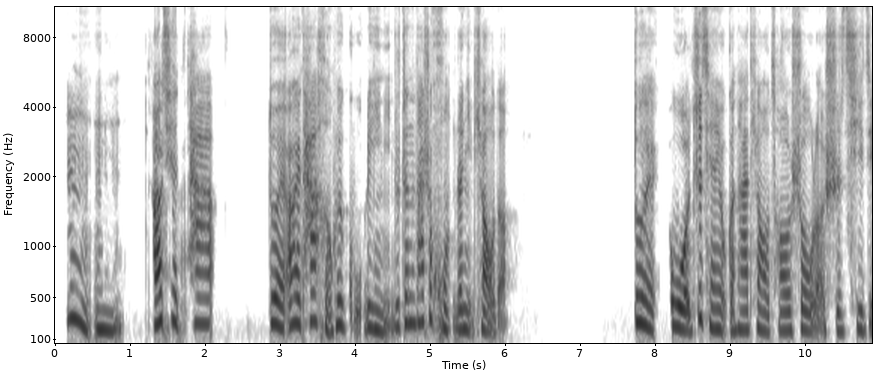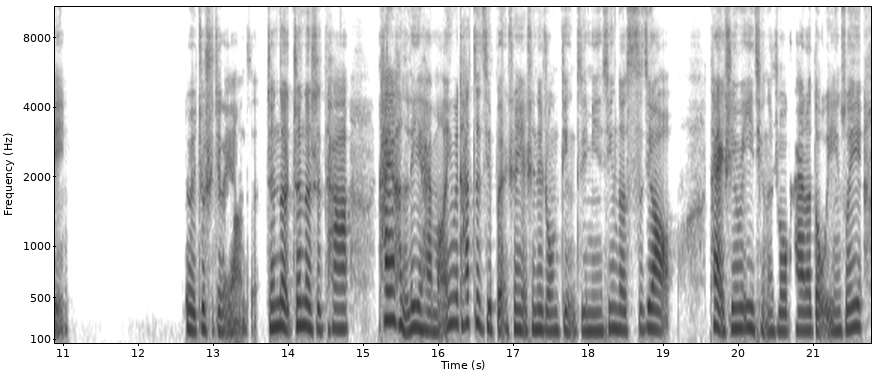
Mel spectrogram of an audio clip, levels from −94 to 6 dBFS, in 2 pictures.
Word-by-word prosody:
嗯， 275 -10 +2
嗯， 190 +1 0 0.4
而 240 +2 +10
且 270 -2 -1
他 245 0 -1 0.7
对， 245 -5 +4
而 230 +4 +3
且 245 - +4
他 270 +3 +2
很 270 - -3
会 235 0 +2
鼓 205 - -8
励 200 -2 +1
你， 200 - -5
就 215 - -3
真 255 +3 0
的， 250 - 0
他 260 0 +1
是 295 - 0
哄 205 -8 -2
着 190 0 +2
你 190 - 0
跳 - - +1
的。 - - -9 1.6
对， 235 -8 +4
我 210 -4 +6
之 295 +12 +1
前 205 -6 -1
有 185 -3 0
跟 - - -2
他 185 -1 +1
跳 185 -2 -2
操， 180 +2 -2
瘦 180 0 -1
了 - - -3
17 180 +2 -4
斤。 - - -7 1.5
对， 190 -4 +2
就 200 +4 -1
是 185 - -4
这 180 - -2
个 170 - -3
样 - - -3
子， - - -14
真 210 +1 +2
的 220 -4 +4
真 230 +4 +2
的 220 -2 +4
是 200 -1 -3
他 195 0 0 0.4
他 285 - +5
也 285 - +7
很 230 -10 +1
厉 205 -1 +3
害 180 -1 0
嘛。 170 +5 -1
因 240 - 0
为 250 - 0
他 245 +1 +1
自 255 -1 -2
己 205 - -1
本 190 0 -2
身 195 +1 -1
也 185 - -1
是 190 +2 -4
那 190 0 +1
种 180 -1 -2
顶 180 0 -5
级 175 0 -5
明 175 0 -2
星 200 +3 -3
的 185 -1 0
私 190 +2 -7
教， 195 -3 +3 0.5
他 225 - +3
也 190 - +2
是 200 +3 -2
因 200 - +2
为 200 - +1
疫 205 0 +1
情 190 0 -6
的 175 - -4
时 175 - -5
候 175 -1 0
开 180 -1 +1
了 180 - 0
抖 175 - -2
音。 180 - -2
所 190 +1 -2
以 215 +1 +1
200 Hz, 245 characters per minute, -23 LUFS, 180-225 Hz, 1.6 s, 而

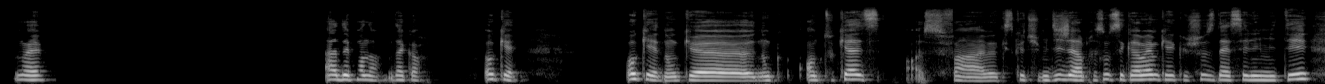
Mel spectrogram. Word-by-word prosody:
Ouais. 210 -1 -1 2.7
Indépendant? 215 -3 +1
D'accord. 200 -2 -5 0.5
OK. 220 -6 -1 1.1
OK, 250 -2 +5
donc 180 0 -3
heu, 180 -2 +6
donc 185 +1 -4 0.2
en 200 0 -1
tout 195 0 -14
cas, 225 0 +3
c 215 +1 -2 0.3
enfin, 175 -3 -5
avec 170 +1 -4
ce - - -9
que 210 - -5
tu 205 +1 -10
me 195 - -1
dis, 215 +3 -3
j'ai 215 - +2
l'impression 195 +4 -1
que - - -6
c'est 220 +1 -1
quand 215 0 +2
même 225 0 +4
quelque 210 -2 -5
chose 210 +2 -6
d'assez 200 0 -1
limité 200 +5 +2
200 Hz, 130 wpm, -23 LUFS, 190-220 Hz, 2.7 s, heu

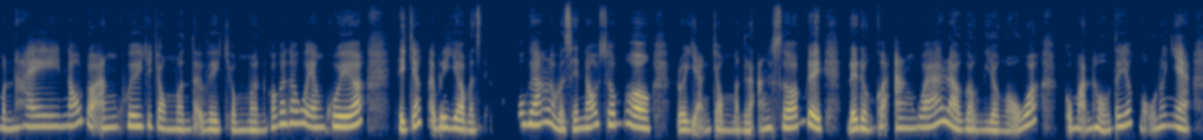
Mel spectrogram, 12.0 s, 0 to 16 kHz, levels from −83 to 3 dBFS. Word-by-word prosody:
mình 220 -2 -4
hay 260 +2 -3
nấu 275 +6 -1
đồ 360 - +1
ăn 240 +2 -2
khuya 265 0 +1
cho 280 - -5
chồng 210 -3 -2
mình 195 -1 -3
tại - - -4
vì 190 0 -1
chồng 185 -1 -6
mình 185 -1 -3
có 240 +6 -3
cái 315 - +1
thói 335 0 0
quen 320 -5 +1
ăn 245 0 -2
khuya 255 0 +6
á, 310 +5 +7 0.4
thì 190 - +5
chắc 275 - -1
là - - -1
bây 235 -1 +1
giờ 215 -3 +4
mình 180 -1 -4
sẽ - - -17 0.3
cố 295 - -4
gắng 310 +2 +3
là 300 - 0
mình 195 - -1
sẽ 205 +1 -2
nấu 245 +6 +1
sớm 315 0 -1
hơn, 250 -7 +7 0.3
rồi 190 +1 +1
dặn 190 0 -5
chồng 180 - -4
mình 180 0 -7
là 175 -1 -2
ăn 220 +2 -4
sớm 235 +1 +2
đi 275 -7 +8 0.2
để 205 - +4
đừng 215 -3 +1
có - - -2
ăn 230 0 -4
quá 255 +8 +1
là 310 -10 +3
gần 190 -2 -4
giờ 180 -1 0
ngủ 175 +9 -2
á, 310 - +4 0.3
cũng 220 - -4
ảnh 210 - -3
hưởng 200 -6 -2
tới 255 - -1
giấc 320 +2 -3
ngủ - - -9
nữa 250 - -3
nha. 255 -6 -1
235 Hz, 305 wpm, -22 LUFS, 200-275 Hz, 0.4 s, đi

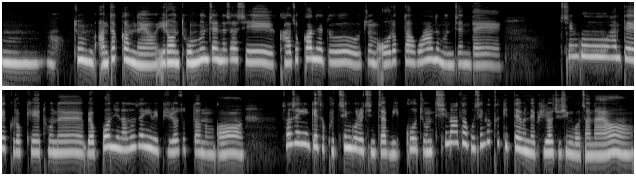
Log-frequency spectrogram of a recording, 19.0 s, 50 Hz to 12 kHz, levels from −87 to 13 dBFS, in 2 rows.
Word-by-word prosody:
음 225 -1 +2
아 225 0 -10 0.2
좀 275 -4 +5
안타깝네요. 225 -5 +3
이런 235 +1 +4
돈 235 -1 +5
문제는 285 -1 +5
사실 245 -5 -1
가족 240 +4 -5
간에도 245 -7 +1
좀 240 -3 -5
어렵다고 245 +1 -4
하는 280 0 +2
문제인데 210 -2 -6 0.9
친구한테 340 -4 -1
그렇게 215 0 -6
돈을 210 -2 -3
몇 200 -1 -3
번이나 285 -2 +3
선생님이 290 -3 +2
빌려 220 0 -5
줬다는 210 -5 -7
건 195 +1 -2 0.6
선생님께서 345 -5 0
그 230 -4 -8
친구를 265 -1 +3
진짜 210 -1 -3
믿고 195 +7 -5
좀 220 -2 -2
친하다고 375 -4 -2
생각했기 350 +1 -5
때문에 245 -8 +2
빌려주신 205 -1 -2
거잖아요. 180 +2 -1
235 Hz, 280 characters per minute, -21 LUFS, 210-285 Hz, 0.9 s, 좀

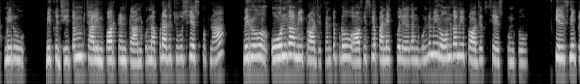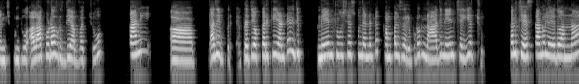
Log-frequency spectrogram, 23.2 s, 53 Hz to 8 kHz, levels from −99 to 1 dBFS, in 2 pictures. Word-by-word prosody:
మీరు 240 0 -1 0.6
మీకు 240 +1 -2
జీతం 230 +4 -1 0.2
చాలా 225 -1 +3
ఇంపార్టెంటా 230 -1 +1
అనుకున్నప్పుడు 220 +4 -2
అది 250 0 -4
చూజ్ 245 0 -7
చేసుకుంటున్నా, 250 -3 -3 0.5
మీరు 265 +1 +4 0.4
ఓన్‌గా 285 +3 +7
మీ 260 - +1
ప్రాజెక్ట్స్ 220 -2 -2
అంటిప్పుడు 260 +2 -4 0.3
ఆఫీస్‌లో 250 +5 -4
పని 230 0 0
ఎక్కువ 245 +2 -5
లేదనుకుంటే 230 +3 -6
మీరు 305 -3 +1
ఓన్‌గా 270 +3 +1
మీ - - 0
ప్రాజెక్ట్స్ 225 0 -2
చేసుకుంటూ, 210 -2 -8 0.6
స్కిల్స్‌ని 260 0 +1
పెంచుకుంటూ 230 +1 -3 0.2
అలా 250 +3 +7
కూడా 295 +2 +4
వృద్ధి 260 0 -2
అవ్వచ్చు. 230 +2 -9 0.7
కానీ 320 +5 +5 0.6
ఆహ్, 220 -1 +6 0.4
అది 300 +4 +4 0.5
ప్రతి 260 +2 +2
ఒక్కరికి 285 +2 0
అంటే 270 +6 -2
ఇది 335 +1 0 0.5
నేను 300 +2 +3
చూ‌జ్ 295 -1 -3
చేసుకుంది 300 -1 -2
ఏంటంటే 280 +6 -3 0.2
కంపల్సరీ 275 -2 -1
ఇప్పుడు 255 +8 -5 0.2
నాది 235 +4 0
నేను 295 +2 0
చేయొచ్చు, 290 +4 -4 0.6
కానీ 325 +1 +4
చేస్తానో 290 +2 +2
లేదో 275 0 +3
అన్న 265 +1 0
250 Hz, 125 wpm, -22 LUFS, 230-280 Hz, 0.7 s, ఓన్‌గా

